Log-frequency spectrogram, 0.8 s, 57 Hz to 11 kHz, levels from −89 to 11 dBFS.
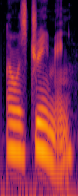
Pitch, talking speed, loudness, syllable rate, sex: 180 Hz, 230 wpm, -15 LUFS, 6.2 syllables/s, female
